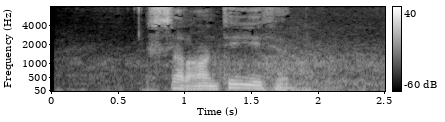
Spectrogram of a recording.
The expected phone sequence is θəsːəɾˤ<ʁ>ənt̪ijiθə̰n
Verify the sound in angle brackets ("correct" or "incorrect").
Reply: correct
